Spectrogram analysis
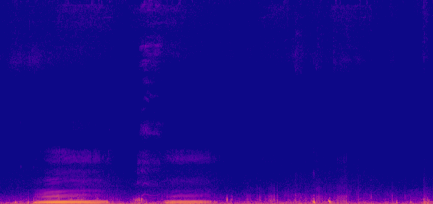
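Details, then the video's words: Jett, a dog sleeping on his back, snores and makes noises in his sleep: two drawn-out, low droning snores with a wavering pitch, then softer breathy rustles and small clicks. "Jett sleeping on his back (turn up the volume to hear him snoring)"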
